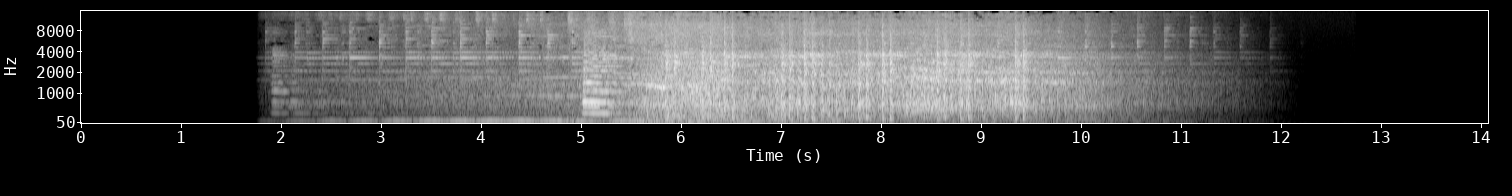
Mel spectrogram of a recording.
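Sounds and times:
train horn blast: 0:01.8 - 0:02.5, 0:03.1 - 0:07.0
train engine rumble: 0:02.0 - 0:11.4
train wheels clattering: 0:02.2 - 0:11.2.

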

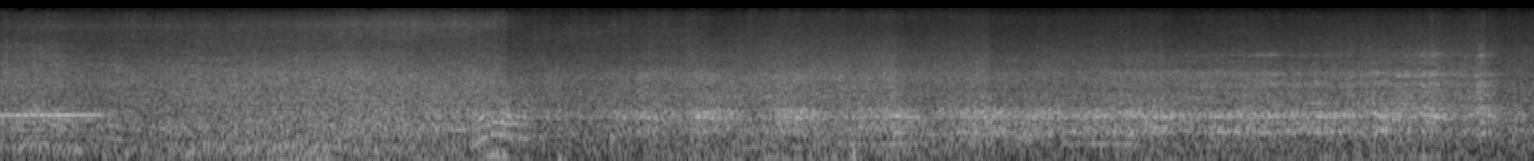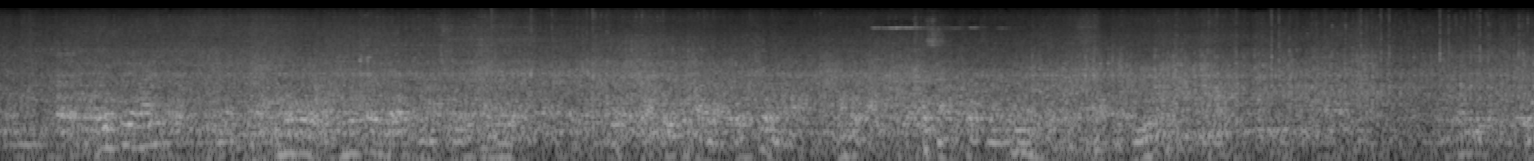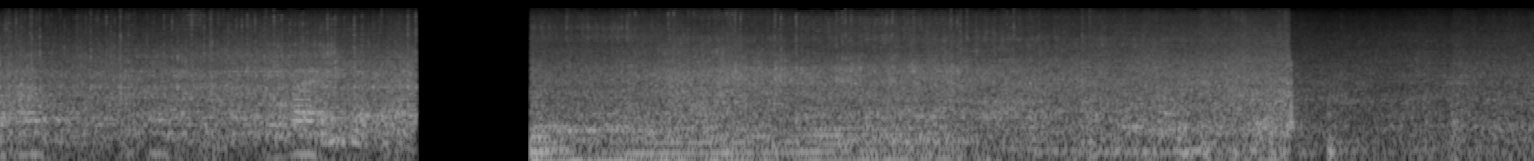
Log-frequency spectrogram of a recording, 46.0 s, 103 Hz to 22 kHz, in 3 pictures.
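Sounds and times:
wheels running on rails: 0:00.0 - 0:34.8, 0:36.0 - 0:43.6
model train wheels rattling: 0:24.7 - 0:34.8.

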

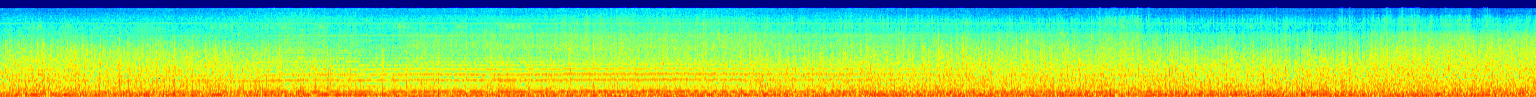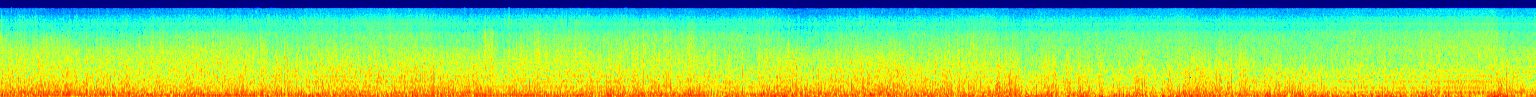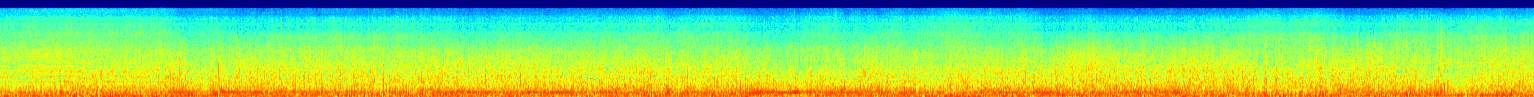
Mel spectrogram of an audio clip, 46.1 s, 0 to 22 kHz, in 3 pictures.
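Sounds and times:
drone propellers buzzing: 0:00.0 - 0:46.0
high motor whine: 0:00.0 - 0:46.0.

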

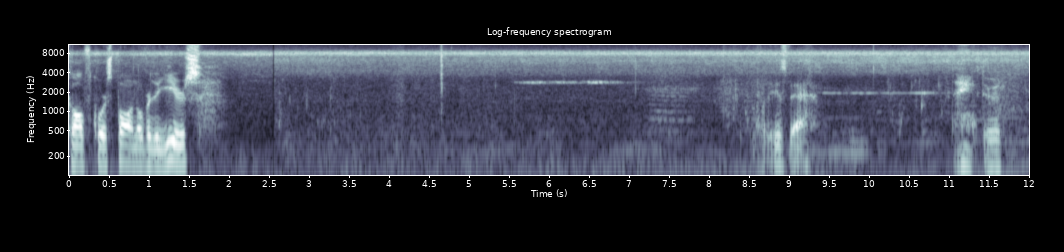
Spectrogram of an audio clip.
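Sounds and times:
insects droning high-pitched: 0:00.0 - 0:12.0
faint thin whistle: 0:05.6 - 0:07.7, 0:09.4 - 0:11.1.

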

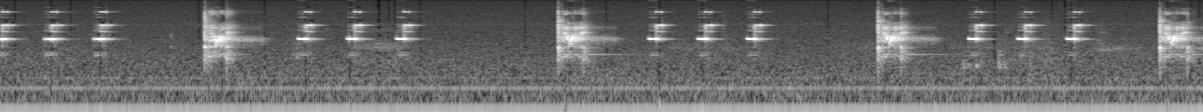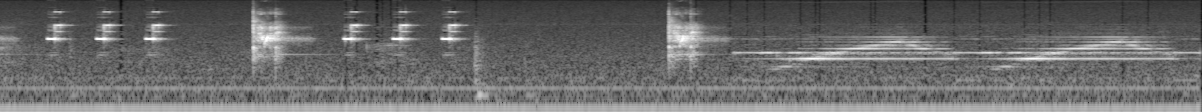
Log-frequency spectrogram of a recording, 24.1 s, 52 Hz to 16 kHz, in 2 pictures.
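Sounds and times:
high electronic beeps: 0:19.4 - 0:24.0.

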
